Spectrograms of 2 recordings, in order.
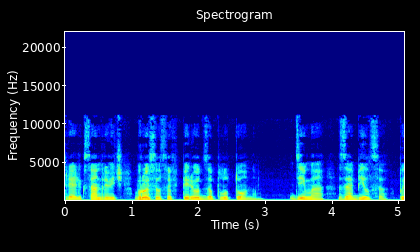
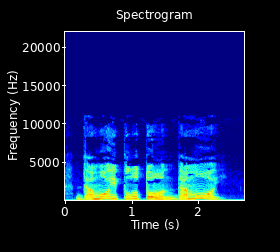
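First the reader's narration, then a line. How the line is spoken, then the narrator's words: Full-lunged shout. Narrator (Russian): во всю силу своих легких он крикнул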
